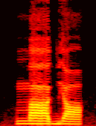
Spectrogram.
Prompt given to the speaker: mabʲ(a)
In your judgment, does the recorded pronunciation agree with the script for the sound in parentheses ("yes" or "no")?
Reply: no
